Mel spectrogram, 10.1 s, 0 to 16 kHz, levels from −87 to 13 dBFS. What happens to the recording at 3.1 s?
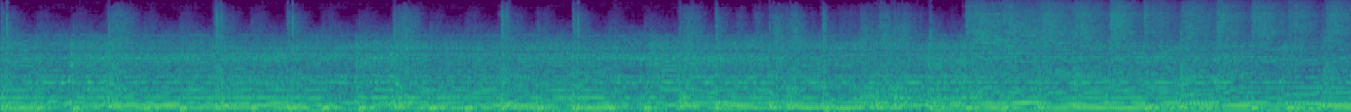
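Nothing goes wrong at 3.1 s; the audio plays through that moment intact, with no dropout, click or other fault.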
